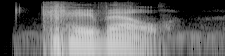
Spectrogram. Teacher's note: that little throat clearing in there, that guttural sound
